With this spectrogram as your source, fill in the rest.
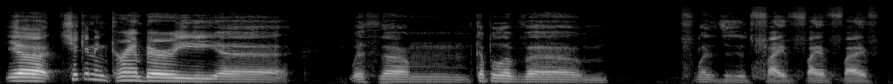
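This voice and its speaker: A man's voice: mid-range voice, slow pace, creaky, smooth. A man from French-speaking Ontario with a French Canadian accent, a native French speaker, chatting casually and hesitantly as he searches for words and apologizes. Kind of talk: casual chat on a live call-in show.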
